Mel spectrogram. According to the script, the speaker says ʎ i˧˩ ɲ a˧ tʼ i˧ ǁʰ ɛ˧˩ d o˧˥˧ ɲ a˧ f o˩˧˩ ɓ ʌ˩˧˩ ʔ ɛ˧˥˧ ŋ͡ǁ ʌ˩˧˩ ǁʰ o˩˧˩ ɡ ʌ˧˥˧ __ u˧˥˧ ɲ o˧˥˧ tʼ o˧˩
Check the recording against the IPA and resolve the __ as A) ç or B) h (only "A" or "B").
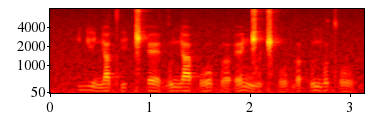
B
